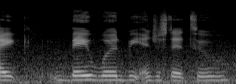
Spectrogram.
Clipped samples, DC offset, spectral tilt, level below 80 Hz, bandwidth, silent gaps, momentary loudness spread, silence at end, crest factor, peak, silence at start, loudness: under 0.1%; under 0.1%; -4 dB/octave; -50 dBFS; 14 kHz; none; 14 LU; 0 s; 18 dB; -10 dBFS; 0 s; -28 LUFS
